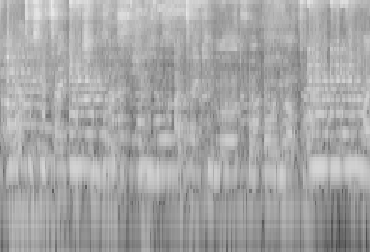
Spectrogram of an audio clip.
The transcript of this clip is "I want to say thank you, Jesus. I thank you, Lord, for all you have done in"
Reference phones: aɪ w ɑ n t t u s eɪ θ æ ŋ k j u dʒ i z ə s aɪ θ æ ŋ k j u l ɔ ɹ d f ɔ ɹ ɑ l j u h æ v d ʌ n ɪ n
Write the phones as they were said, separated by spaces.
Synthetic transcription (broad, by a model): aɪ w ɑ n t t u s eɪ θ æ ŋ k j u dʒ i z ə s aɪ θ æ ŋ k j u l ɔ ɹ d f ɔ ɹ ɑ l j u h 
